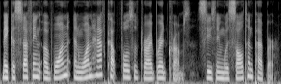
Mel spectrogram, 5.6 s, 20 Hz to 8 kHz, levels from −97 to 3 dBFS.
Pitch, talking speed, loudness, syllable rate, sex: 180 Hz, 190 wpm, -20 LUFS, 4.7 syllables/s, female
